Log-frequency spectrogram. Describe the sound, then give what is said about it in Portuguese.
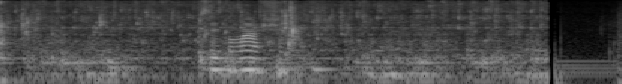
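Steady tap water gushes into a sink for several seconds while someone brushes their teeth in Canada, a continuous hiss under a brief spoken question, then cuts off abruptly near the end. “Estou escovando os dentes aqui.”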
